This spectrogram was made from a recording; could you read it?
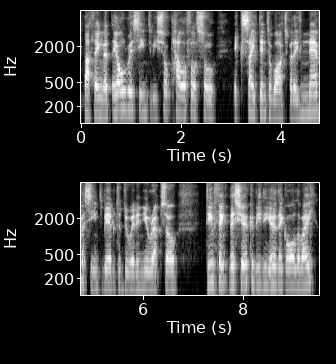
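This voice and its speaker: A man's voice: a little high, steady tone, a little fast. A man hosting a live sports watch-along, chatting casually and matily with a guest and putting questions to him. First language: not French. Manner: chatty, matey address, asks questions.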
